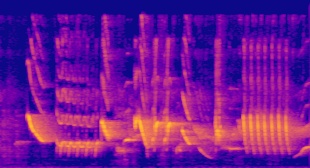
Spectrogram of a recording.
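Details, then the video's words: Male black-throated canary courting a female: jumbled high twittering and sweeping whistles ending in a fast evenly spaced trill, over a faint low hum. "Ocehan Blacstroat Male merayu Burung Female"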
